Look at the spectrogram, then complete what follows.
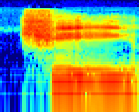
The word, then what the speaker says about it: Qi: it licensed right now Chi which is spelled Qi of course the chi2 so Qi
